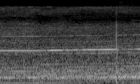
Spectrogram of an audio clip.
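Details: Small "mini vac" vacuum with steady motor whine, strained, slightly shifting note, no speed change; filter found lightly coated and clogged with a thin layer of dirt and dust, enough to stop the vacuum from working, starving airflow.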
